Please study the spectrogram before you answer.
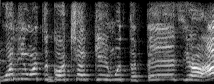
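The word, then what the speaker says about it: Checc'n: I was like, Snoop Dogg made a check-in song? Y'all, the check-in song, and I thought it was spelled Check, but no, it's spelled Checc apostrophe N. Check in.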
